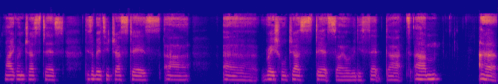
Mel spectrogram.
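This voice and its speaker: A woman from Senegal presents on a video call, often pausing with fillers and restarting her sentences. Her voice sits on the low side for a woman. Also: a little mellow. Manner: hesitant, many fillers and restarts. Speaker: co-director of a funding organization. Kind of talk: online info session presentation.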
